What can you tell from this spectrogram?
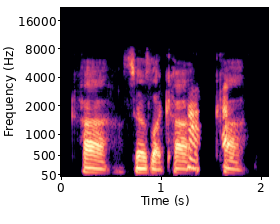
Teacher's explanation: Keep in mind that it's a rising tone for this word.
